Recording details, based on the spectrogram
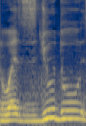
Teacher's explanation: সিনের সাথে জায়ের মিশ্রণ হয়ে যায়, বিশেষ করে পরে জিম থাকলে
